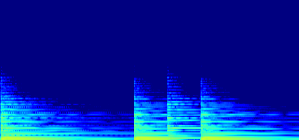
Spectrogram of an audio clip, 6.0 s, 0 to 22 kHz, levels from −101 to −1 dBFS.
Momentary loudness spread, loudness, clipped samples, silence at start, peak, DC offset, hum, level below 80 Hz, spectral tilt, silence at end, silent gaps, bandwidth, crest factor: 20 LU; -45 LUFS; under 0.1%; 0 s; -30 dBFS; under 0.1%; none; -70 dBFS; -5 dB/octave; 0 s; none; 8.8 kHz; 16 dB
